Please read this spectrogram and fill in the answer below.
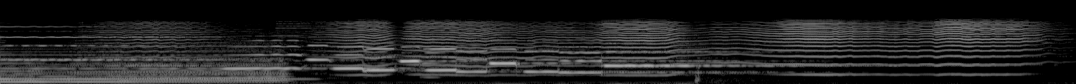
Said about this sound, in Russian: Вдруг откуда-то летит маленький комарик, и в руке его горит маленький фонарик.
